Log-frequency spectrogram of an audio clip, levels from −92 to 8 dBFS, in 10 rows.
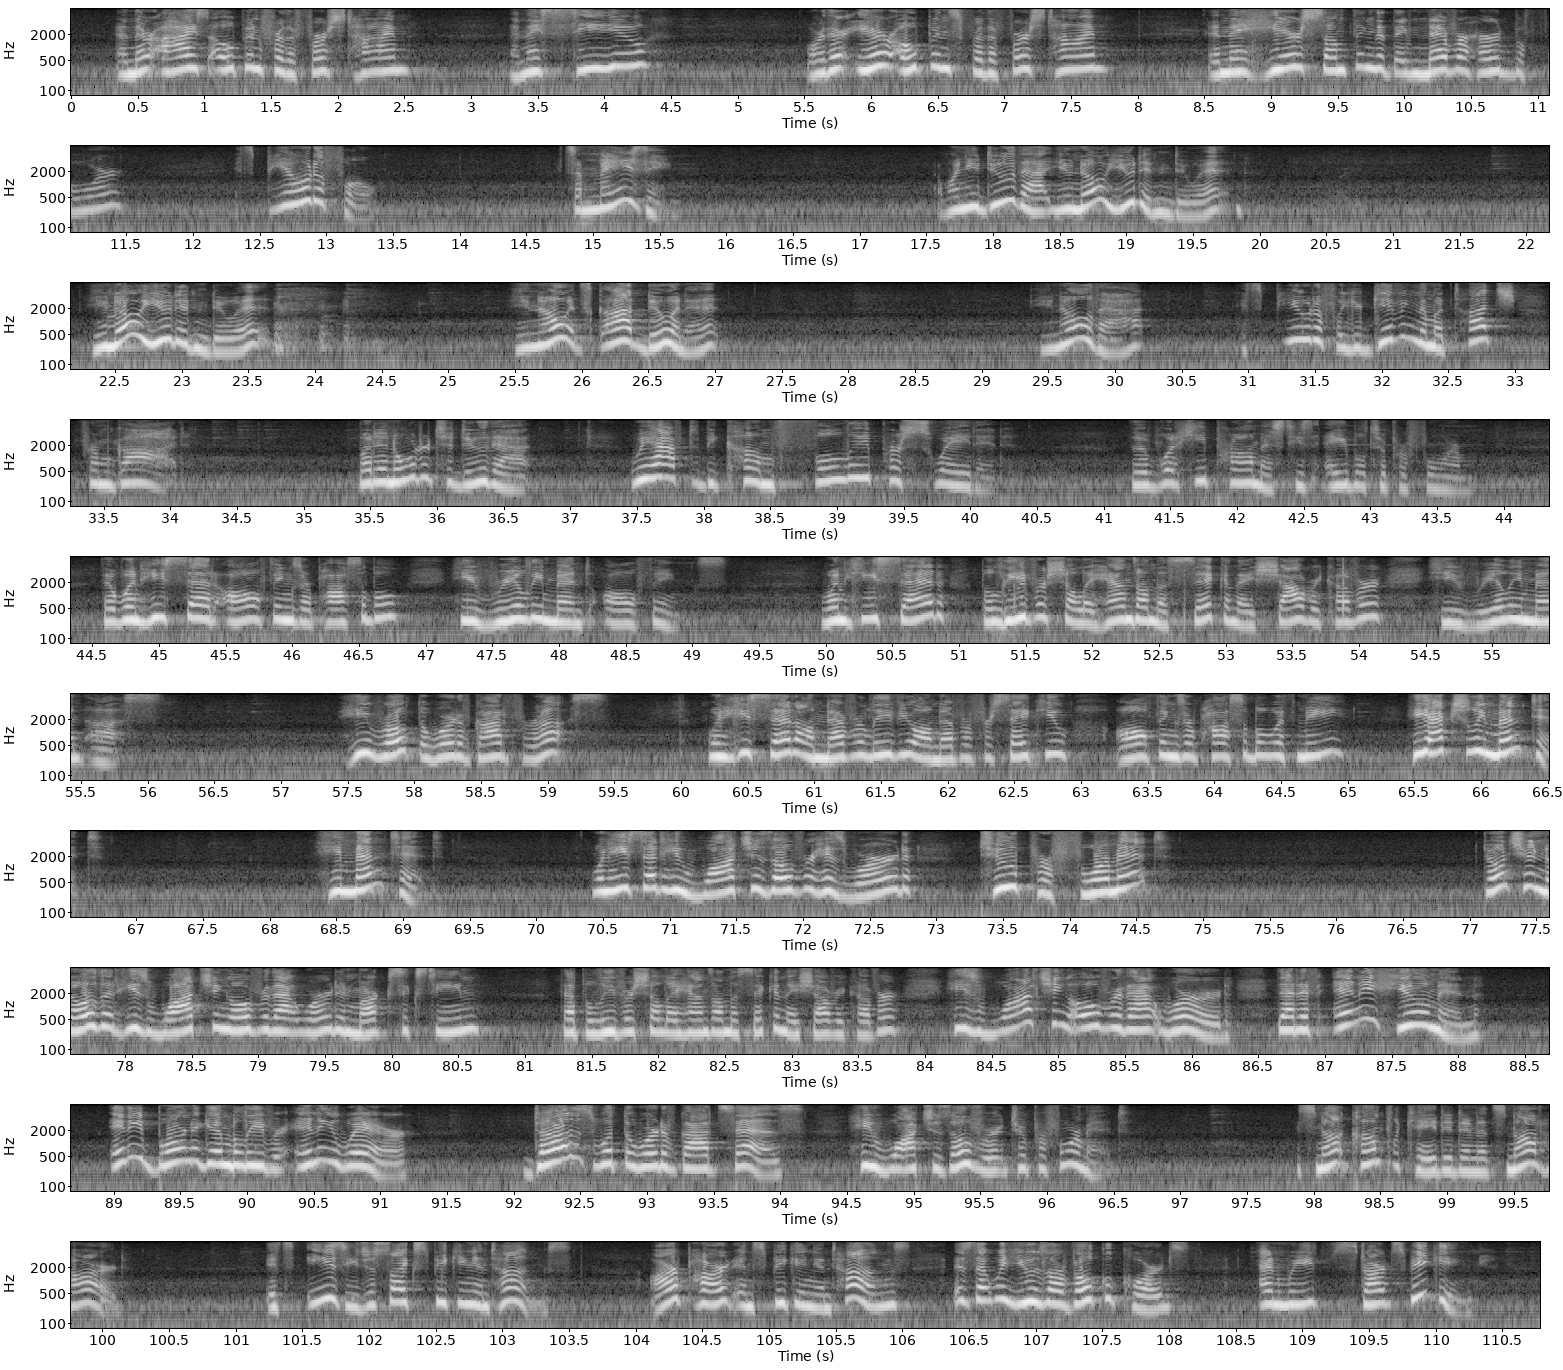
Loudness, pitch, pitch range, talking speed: -11 LUFS, 285 Hz, 255-320 Hz, 130 wpm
